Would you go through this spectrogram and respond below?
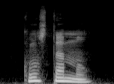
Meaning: constantly
- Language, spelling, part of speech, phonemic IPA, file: French, constamment, adverb, /kɔ̃s.ta.mɑ̃/, Fr-constamment.ogg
